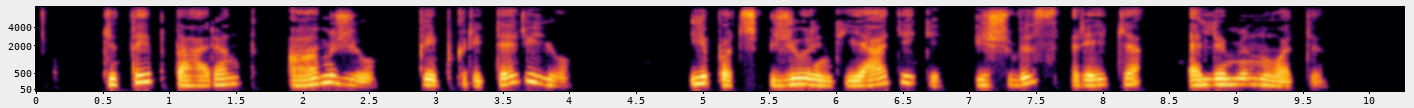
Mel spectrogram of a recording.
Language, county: Lithuanian, Tauragė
